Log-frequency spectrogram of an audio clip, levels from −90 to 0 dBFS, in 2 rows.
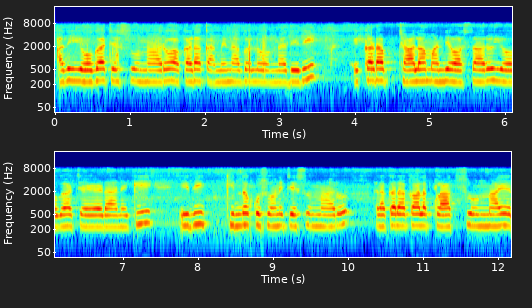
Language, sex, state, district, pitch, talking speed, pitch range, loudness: Telugu, male, Andhra Pradesh, Guntur, 245 Hz, 105 wpm, 235-255 Hz, -19 LUFS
